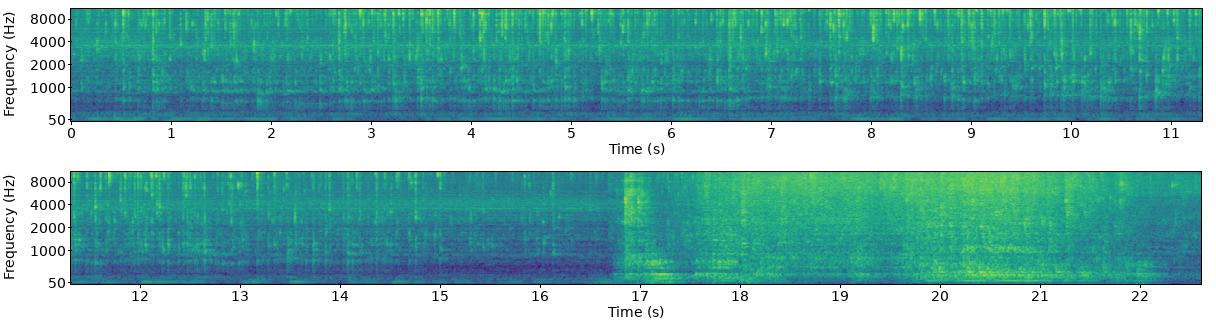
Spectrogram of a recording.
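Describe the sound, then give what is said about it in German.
A tap runs steadily for about fifteen seconds, then a toilet flushes with a louder, turbulent rush of water that swells toward the end. No voices. “Ich muss gerade echt dringend aufs WC.”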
